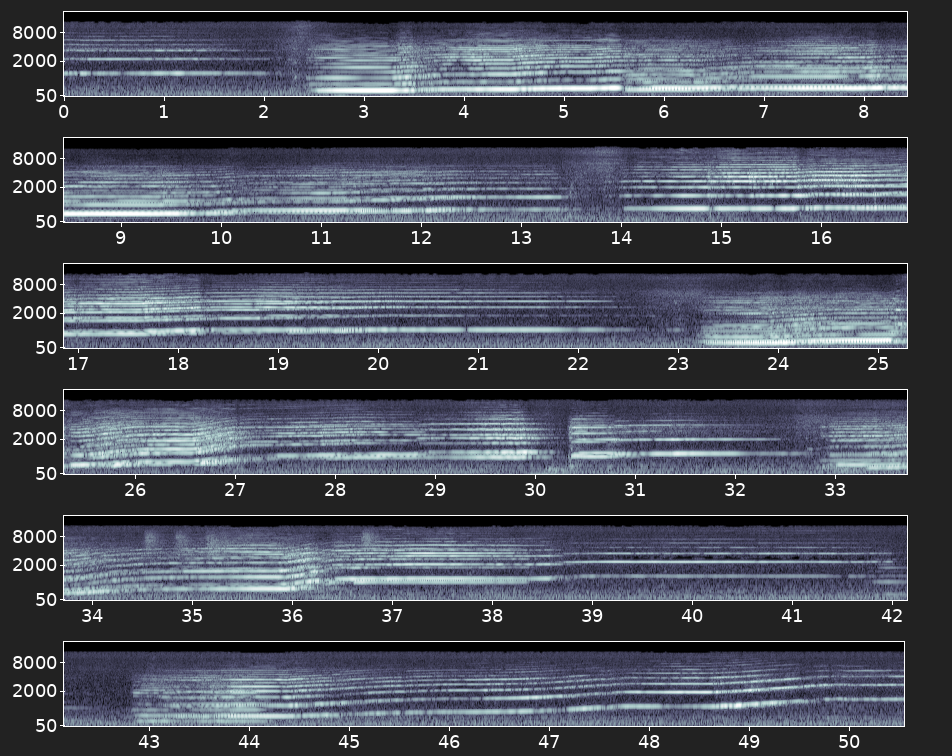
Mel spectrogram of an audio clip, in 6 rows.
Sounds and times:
Violin, fiddle: 0:00.0 - 0:50.5.

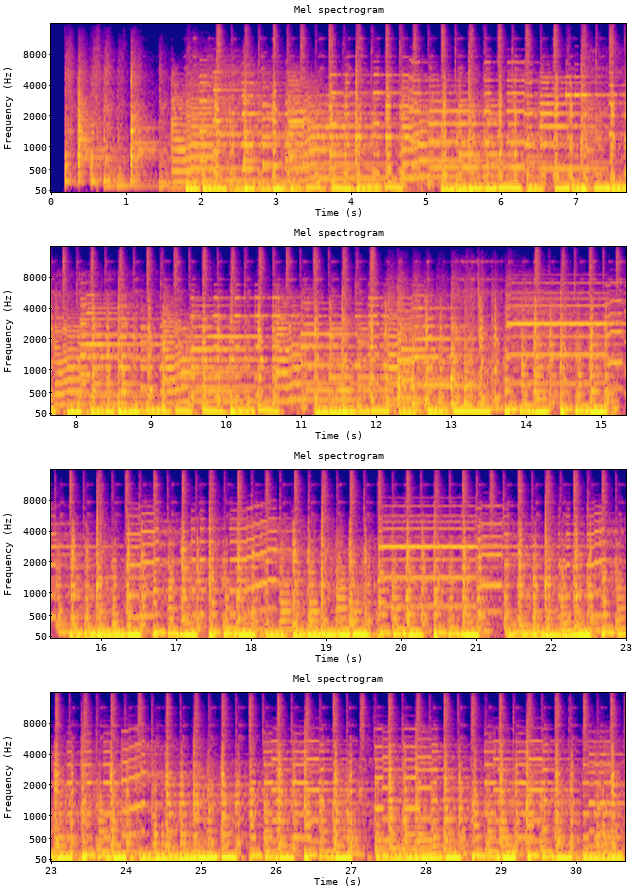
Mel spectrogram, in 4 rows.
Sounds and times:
Drum roll: 0:00.2 - 0:04.7, 0:05.3 - 0:30.6.

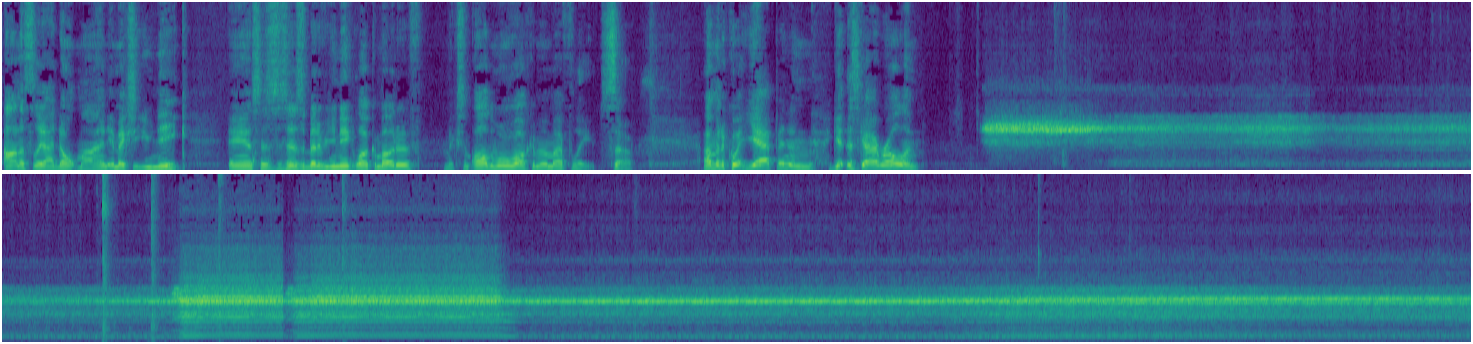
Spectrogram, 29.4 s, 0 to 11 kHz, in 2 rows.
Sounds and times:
Speech: 0:00.0 - 0:06.4, 0:07.0 - 0:09.2
Train: 0:09.8 - 0:18.3.

